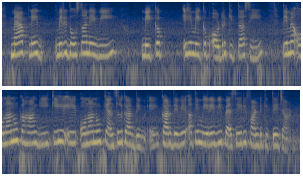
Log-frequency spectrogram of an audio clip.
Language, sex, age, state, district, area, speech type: Punjabi, female, 18-30, Punjab, Mohali, rural, spontaneous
